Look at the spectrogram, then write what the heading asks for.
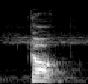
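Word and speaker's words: talk: টি এ এল কে টক, টক মানে কথা বলা। এল সাইলেন্ট।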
